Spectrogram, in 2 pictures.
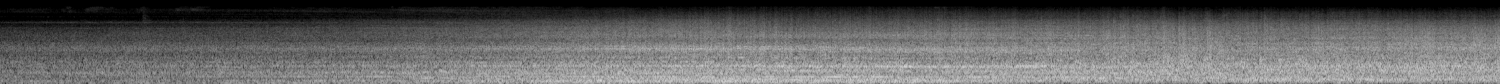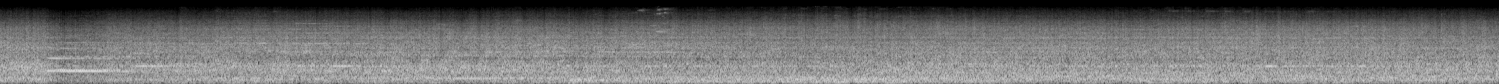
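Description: Freight train of open wagons hauled by an electric locomotive passing close by. The noise of wheels on rail grows over the first few seconds, then holds steady and loud as the wagons roll past. A short pitched tone sounds about halfway through.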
